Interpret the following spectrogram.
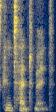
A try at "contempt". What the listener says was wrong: Like contempt. Contentment. You said contentment.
